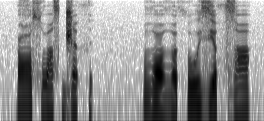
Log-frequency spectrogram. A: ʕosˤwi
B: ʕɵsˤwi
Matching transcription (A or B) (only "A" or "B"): B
